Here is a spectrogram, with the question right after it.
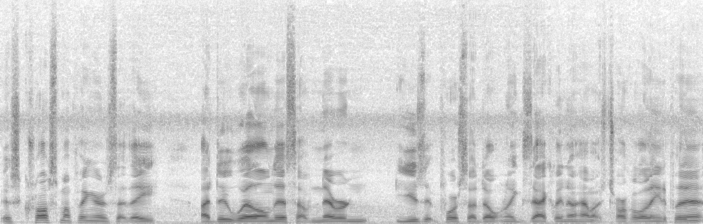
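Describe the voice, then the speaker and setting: With an unremarkable speaking voice, a man talks at a fairly quick pace and medium pitch, using ordinary pitch variation. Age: 50s. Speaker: camping vlogger. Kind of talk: casual vlog narration.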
